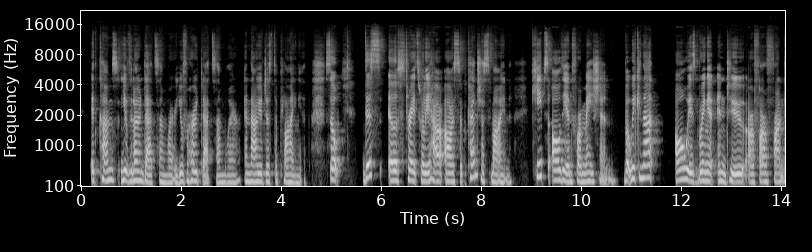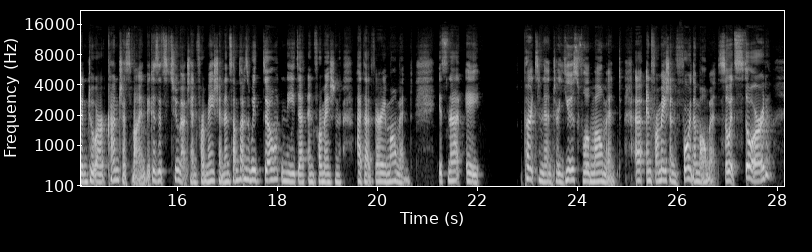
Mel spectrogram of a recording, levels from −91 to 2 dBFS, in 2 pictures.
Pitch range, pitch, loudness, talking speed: 185-215 Hz, 195 Hz, -20 LUFS, 155 wpm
